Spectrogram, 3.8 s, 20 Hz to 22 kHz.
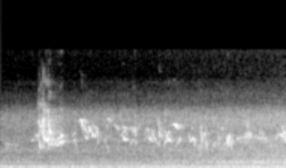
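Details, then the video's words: Canary chick aged 1.5 months learning to sing, producing a rambling run of faint, high twittering and scratchy warbled notes, fairly continuous, over steady low hum. "Anakan burung kenari baru belajar bunyi umur 1.5 bulan"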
